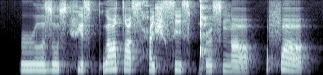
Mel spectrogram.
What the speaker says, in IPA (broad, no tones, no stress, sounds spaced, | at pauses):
ɹ ɤ z o s fʲ a s kʷʼ a tˤ ɑ s ħ i ʃ s i s ǃʼ ə˞ s ŋ ɑ | f ɑ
